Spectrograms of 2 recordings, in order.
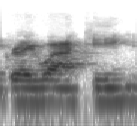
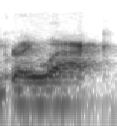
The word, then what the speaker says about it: greywacke: the park but also a stone called Mountain greywacke it looks like greywacke sometimes you hear people say greywacke if you google pronunciation all the videos say greywacke so you can live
